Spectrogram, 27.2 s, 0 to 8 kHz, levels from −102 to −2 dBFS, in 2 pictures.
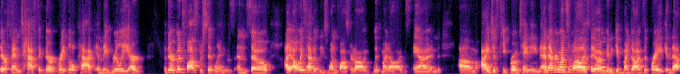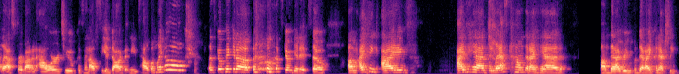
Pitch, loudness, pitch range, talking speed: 190 Hz, -17 LUFS, 170-225 Hz, 225 wpm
